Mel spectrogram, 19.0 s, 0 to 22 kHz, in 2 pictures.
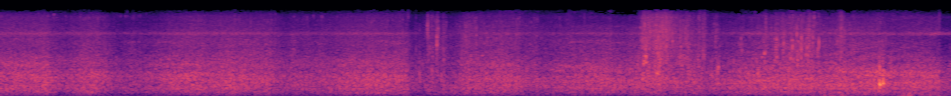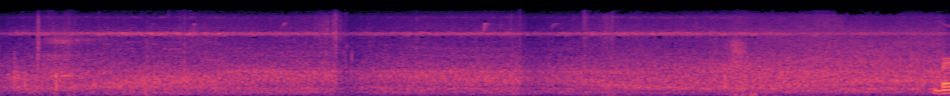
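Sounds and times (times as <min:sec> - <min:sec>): wind hiss: 0:00.0 - 0:19.0
fish splashing at water surface: 0:06.3 - 0:10.6
lapping water: 0:06.4 - 0:10.7.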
